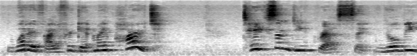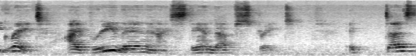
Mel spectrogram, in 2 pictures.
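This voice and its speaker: High-voiced woman teaching children, distant and roomy. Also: a little hiss or hum. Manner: encouraging, instructive, addressing children directly. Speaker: children's ballet teacher and storytime host. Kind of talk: storybook reading and guided stretch class for young children. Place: living room at home. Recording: roomy, distant home recording with loud music.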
